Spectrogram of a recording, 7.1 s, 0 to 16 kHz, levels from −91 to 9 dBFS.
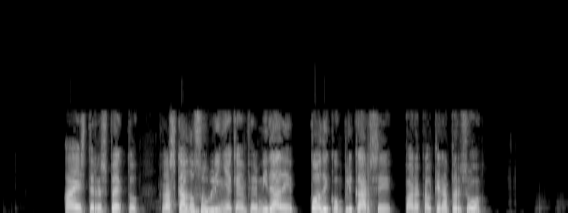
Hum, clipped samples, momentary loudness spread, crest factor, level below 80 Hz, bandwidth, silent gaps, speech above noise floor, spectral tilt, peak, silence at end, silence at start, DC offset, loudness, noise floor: none; under 0.1%; 7 LU; 16 dB; -68 dBFS; 8 kHz; none; 66 dB; -5 dB/octave; 0 dBFS; 1.1 s; 0.8 s; under 0.1%; -16 LUFS; -81 dBFS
